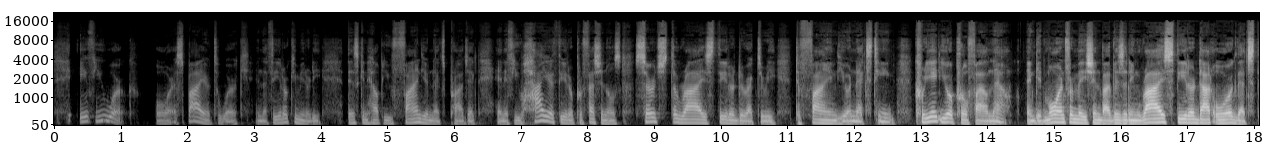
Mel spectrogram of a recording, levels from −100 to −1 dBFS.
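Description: From 0.37 s to 4.07 s the speech and the room noise behind it swell together, climbing by about 6 dB; then from 4.59 s to 14.28 s a second, longer swell lifts everything by about 15 dB. This is automatic gain rising: the gain control judged the input too quiet and raised its level step by step, so voice and background grow at the same slow rate rather than the talker getting louder.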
